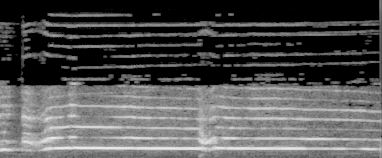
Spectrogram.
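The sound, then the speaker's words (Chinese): A person, hands cupped around the mouth, imitates a big rooster crowing with a loud, drawn-out falsetto call that rises at the start, breaks briefly midway, then holds a long steady note. No other sounds. “说着两手握在嘴边，学起大公鸡的叫声。”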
